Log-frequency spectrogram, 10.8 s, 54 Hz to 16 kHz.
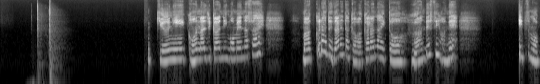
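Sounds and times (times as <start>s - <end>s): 
hospital room sliding door shutting: 0.6s - 1.3s
hospital room door knocking against frame and latching: 0.6s - 1.4s
speech: 3.2s - 9.4s, 10.4s - 10.7s.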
